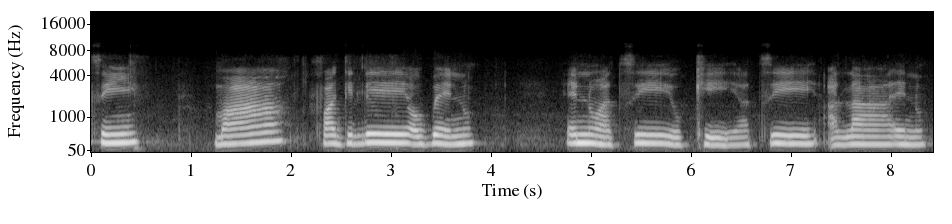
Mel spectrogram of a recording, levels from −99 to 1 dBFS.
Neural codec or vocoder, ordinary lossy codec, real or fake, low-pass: none; Opus, 24 kbps; real; 7.2 kHz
